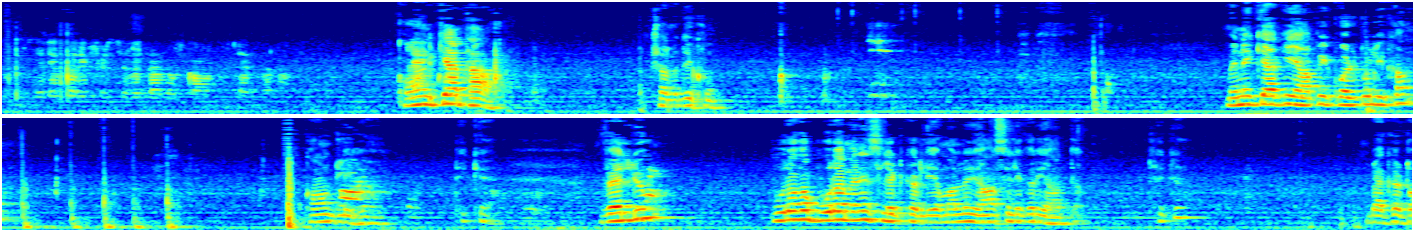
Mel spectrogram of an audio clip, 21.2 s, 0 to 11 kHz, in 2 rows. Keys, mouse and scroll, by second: 6.3-9.3 drag, 10.2-12.3 typing, 12.7 Tab, 17.0-17.4 scroll up 1, 17.5-20.6 drag, 20.6 shift+0.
